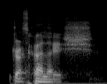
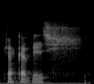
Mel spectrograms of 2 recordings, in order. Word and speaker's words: Dracovish: Dracofish. – Dracovish.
